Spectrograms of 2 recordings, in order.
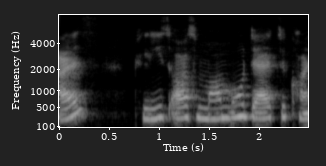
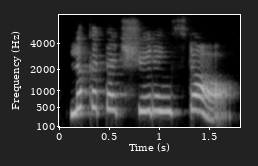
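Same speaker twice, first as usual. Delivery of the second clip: high, loud and slow with wonder; thrilled, drawn-out exclamation for the class; excited exclamation; 10 semitones higher, 8 dB louder than usual. Shown as a demonstration. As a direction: gasp it out like you just spotted a shooting star. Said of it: "a feeling like excitement".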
